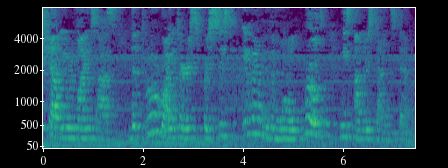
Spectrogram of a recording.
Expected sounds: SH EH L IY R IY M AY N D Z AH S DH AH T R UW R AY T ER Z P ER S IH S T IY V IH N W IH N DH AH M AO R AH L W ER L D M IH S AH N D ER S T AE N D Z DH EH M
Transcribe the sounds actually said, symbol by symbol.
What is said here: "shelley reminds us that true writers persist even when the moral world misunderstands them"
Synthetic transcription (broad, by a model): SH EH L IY R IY M AY N D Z AH S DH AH T R UW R AY T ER S P ER S IH S T IY V IH N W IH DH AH M AO R AH L W ER L D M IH S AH N D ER S T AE N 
